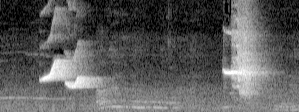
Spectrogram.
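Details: Oriental magpie-robin song used as a lure to stimulate other birds to sing: two loud, bright phrases of high whistled and slurred notes, the first with descending slides, separated by a pause with faint lower whistles in the background.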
